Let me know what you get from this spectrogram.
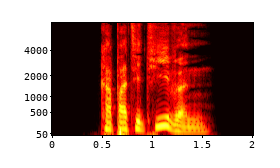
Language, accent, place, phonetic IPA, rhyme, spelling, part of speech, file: German, Germany, Berlin, [ˌkapat͡siˈtiːvn̩], -iːvn̩, kapazitiven, adjective, De-kapazitiven.ogg
- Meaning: inflection of kapazitiv: 1. strong genitive masculine/neuter singular 2. weak/mixed genitive/dative all-gender singular 3. strong/weak/mixed accusative masculine singular 4. strong dative plural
